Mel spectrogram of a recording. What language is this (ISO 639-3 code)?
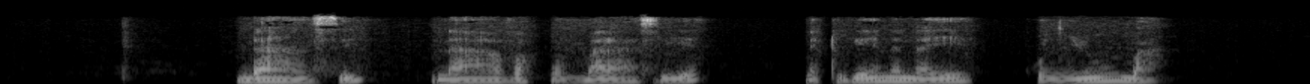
lug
